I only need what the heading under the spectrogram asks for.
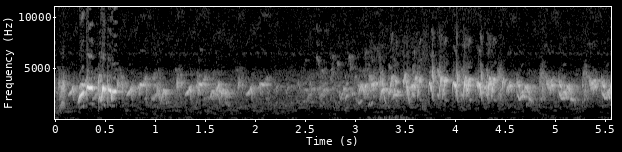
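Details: Sooty-headed bulbul in full gacor song, cengkram style, played to lure birds for trapping: a long, busy stream of chirpy, bubbling notes, briefly pausing midway, with clean, quiet surroundings.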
